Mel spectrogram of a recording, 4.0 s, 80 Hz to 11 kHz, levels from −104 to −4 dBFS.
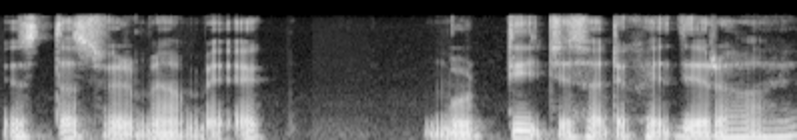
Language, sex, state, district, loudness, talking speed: Hindi, male, Arunachal Pradesh, Lower Dibang Valley, -17 LUFS, 165 wpm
